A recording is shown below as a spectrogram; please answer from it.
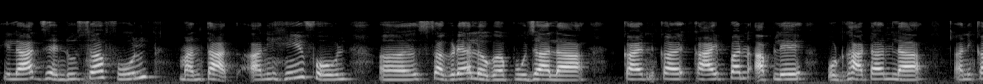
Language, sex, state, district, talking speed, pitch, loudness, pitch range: Marathi, female, Maharashtra, Aurangabad, 110 wpm, 245 Hz, -16 LUFS, 230-260 Hz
